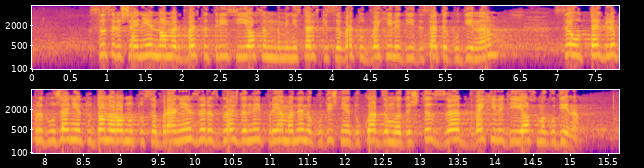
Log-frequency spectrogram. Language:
Bulgarian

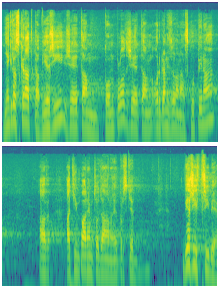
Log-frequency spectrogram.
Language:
Czech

